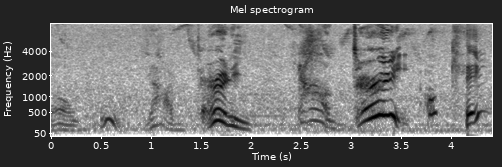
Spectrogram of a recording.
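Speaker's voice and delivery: rising, stretched "y'all dirty" in mock shock; playful gasp of mock outrage; mock scandalized. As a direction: tease them like a scandalized friend. Mock scandalized reaction to scheme.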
